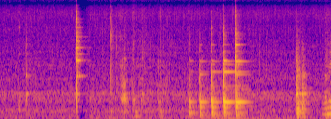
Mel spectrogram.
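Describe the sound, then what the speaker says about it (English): Salted cod (baccalà) fritter balls fry in hot oil with a steady crackling hiss, broken by a run of sharp pops and spatters that cluster in the second half, close and fairly loud. "They will fry right up and they will work perfect as baccalà fritter balls."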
